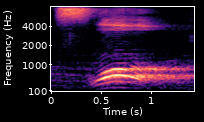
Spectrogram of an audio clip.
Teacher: Selain shad ini isti'la, bunyi hurufnya tebal, dia juga diiringi dengan bunyi shafir, ada bunyi desis ketika mengucapkannya. So, nah, sebelum so terucapkan, shafir sudah jalan.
